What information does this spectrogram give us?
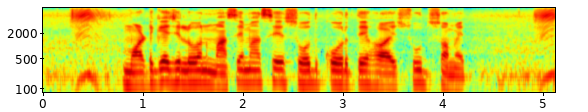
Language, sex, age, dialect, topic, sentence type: Bengali, male, 31-35, Western, banking, statement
